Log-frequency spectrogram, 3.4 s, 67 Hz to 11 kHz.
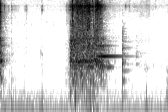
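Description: A single recoil pull on a Johnson 20hp outboard motor makes a brief rasping whir of under a second, followed by a sharp click, over low steady background noise.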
